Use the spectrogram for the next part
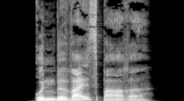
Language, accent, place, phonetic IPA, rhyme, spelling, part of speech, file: German, Germany, Berlin, [ʊnbəˈvaɪ̯sbaːʁə], -aɪ̯sbaːʁə, unbeweisbare, adjective, De-unbeweisbare.ogg
- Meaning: inflection of unbeweisbar: 1. strong/mixed nominative/accusative feminine singular 2. strong nominative/accusative plural 3. weak nominative all-gender singular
